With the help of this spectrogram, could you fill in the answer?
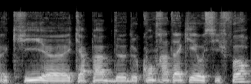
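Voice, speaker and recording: The man's pitch is very deep and low. He talks at a moderate pace with ordinary pitch variation. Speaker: political science lecturer. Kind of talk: radio interview. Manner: halting, many hesitations.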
